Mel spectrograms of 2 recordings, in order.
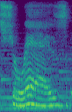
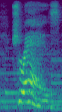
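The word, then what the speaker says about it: Shiraz: and an original French okay what is this shz from Australia that's how you pronounce it like pizaz shz it's the famous SE raw grape of the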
